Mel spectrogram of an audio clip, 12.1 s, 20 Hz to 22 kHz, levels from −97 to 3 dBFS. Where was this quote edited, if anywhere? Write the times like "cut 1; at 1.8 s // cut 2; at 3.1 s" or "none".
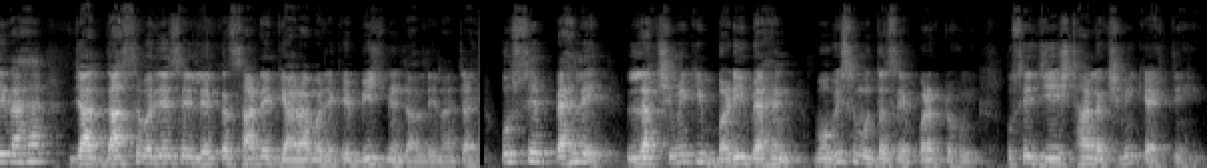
cut 1; at 4.9 s

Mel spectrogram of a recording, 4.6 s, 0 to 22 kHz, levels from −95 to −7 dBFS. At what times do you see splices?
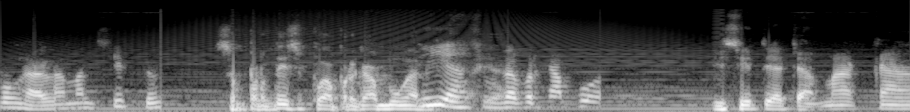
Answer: cut 1; at 1.0 s // cut 2; at 3.5 s

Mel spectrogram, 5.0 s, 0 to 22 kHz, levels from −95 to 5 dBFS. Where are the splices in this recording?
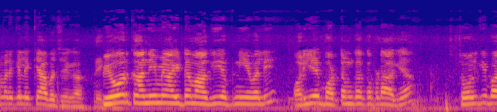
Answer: cut 1; at 0.9 s // cut 2; at 2.8 s

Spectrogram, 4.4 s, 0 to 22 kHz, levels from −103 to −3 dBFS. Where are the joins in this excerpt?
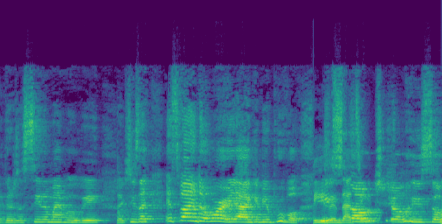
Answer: cut 1; at 1.2 s // cut 2; at 3.1 s

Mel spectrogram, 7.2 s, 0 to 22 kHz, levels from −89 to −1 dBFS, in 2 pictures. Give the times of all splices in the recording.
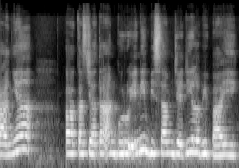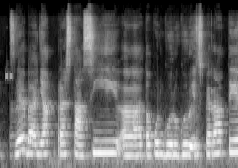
cut 1; at 3.8 s

